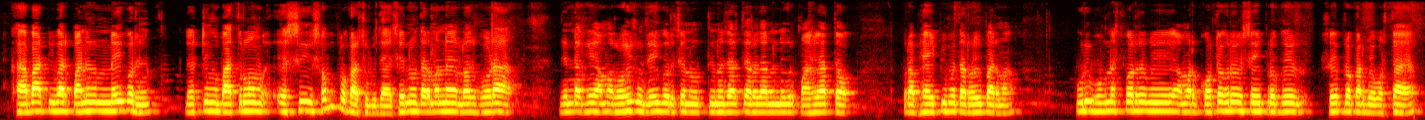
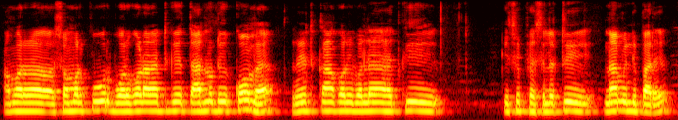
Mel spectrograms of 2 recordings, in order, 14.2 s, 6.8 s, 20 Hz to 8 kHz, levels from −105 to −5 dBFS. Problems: none marked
